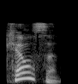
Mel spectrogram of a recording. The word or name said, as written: kelson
